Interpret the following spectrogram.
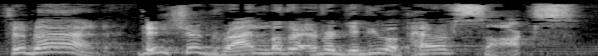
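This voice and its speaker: A man's voice: sits high, expressive, fairly quick, breathy edge. A man voicing a snooty, stern restaurant host in a children's story, with a curt, haughty delivery.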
